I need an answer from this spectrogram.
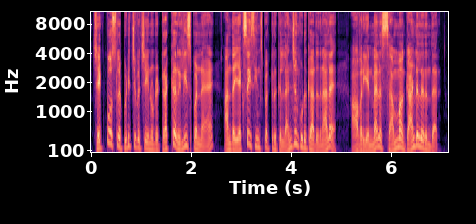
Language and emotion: Tamil, angry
